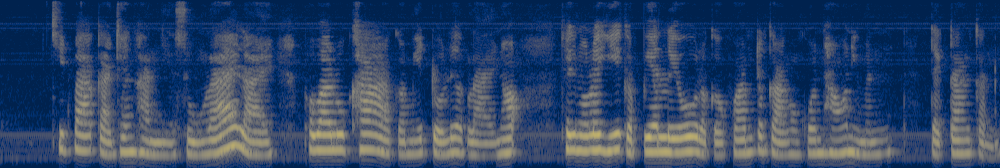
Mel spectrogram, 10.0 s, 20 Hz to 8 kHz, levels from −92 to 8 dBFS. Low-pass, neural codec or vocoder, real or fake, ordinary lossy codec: none; none; real; none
